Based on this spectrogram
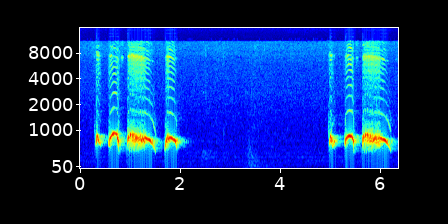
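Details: Spotted dove luring sound for catching and hunting birds: mellow coos grouped into phrases of four, short rounded notes around a long drawn note, separated by a pause of about three seconds.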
